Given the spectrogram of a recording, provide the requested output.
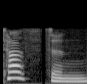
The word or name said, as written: Tustin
